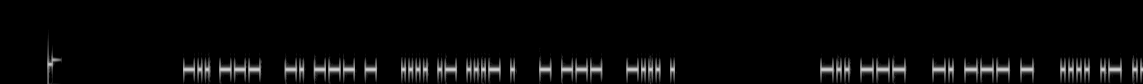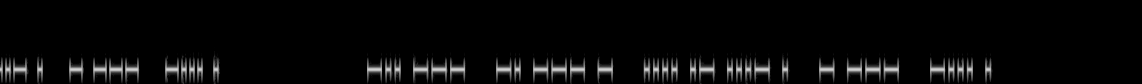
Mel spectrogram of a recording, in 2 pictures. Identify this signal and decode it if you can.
Morse code, heard as a keyed tone, about 29 wpm, 700 Hz. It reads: DO NOT HAVE TO BE DO NOT HAVE TO BE DO NOT HAVE TO BE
